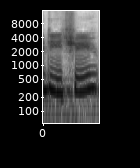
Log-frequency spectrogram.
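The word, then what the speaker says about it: Dietschy: My name is Dici, rhymes with Peachy.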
